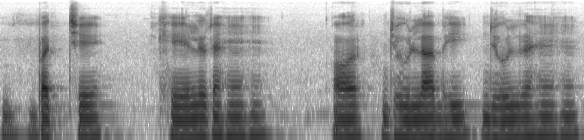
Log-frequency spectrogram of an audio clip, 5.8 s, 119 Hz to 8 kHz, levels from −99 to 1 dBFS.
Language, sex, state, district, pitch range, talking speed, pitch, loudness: Hindi, male, Uttar Pradesh, Lucknow, 115-120 Hz, 100 wpm, 115 Hz, -21 LUFS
